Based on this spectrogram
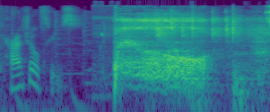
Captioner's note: banging on hardwood floor; pew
